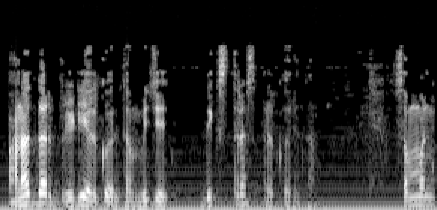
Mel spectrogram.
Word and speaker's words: Dijkstra: greedy algorithm, which is Dijkstra's algorithm. Someone called it like Dijkstra's algorithm, but here J is silent, so we will call it Dijkstra's algorithm.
